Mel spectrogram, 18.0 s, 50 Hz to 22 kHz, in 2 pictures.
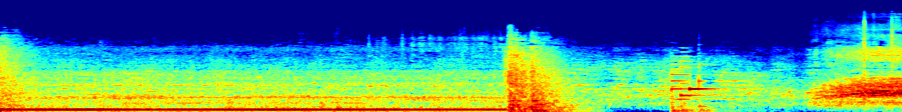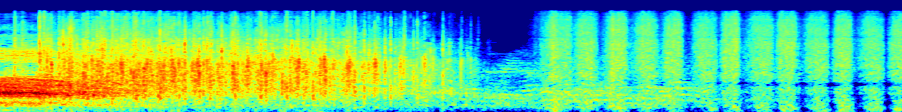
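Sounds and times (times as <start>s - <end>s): rubbing strokes: 14.4s - 18.0s.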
